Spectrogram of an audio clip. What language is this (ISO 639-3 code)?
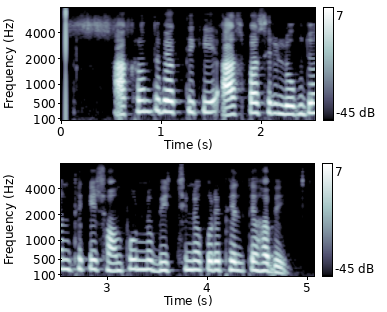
ben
